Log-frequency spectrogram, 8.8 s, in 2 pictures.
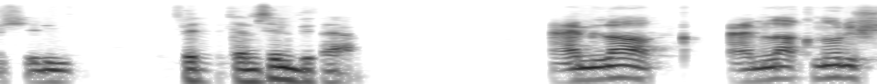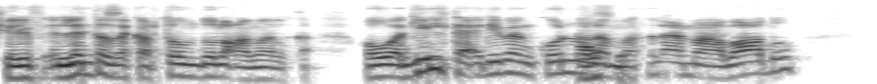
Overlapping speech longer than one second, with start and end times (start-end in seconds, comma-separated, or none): none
